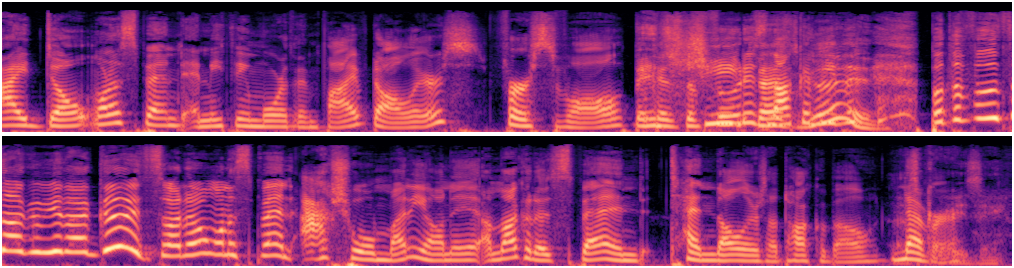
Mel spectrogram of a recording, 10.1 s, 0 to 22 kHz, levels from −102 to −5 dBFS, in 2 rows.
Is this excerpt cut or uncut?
uncut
